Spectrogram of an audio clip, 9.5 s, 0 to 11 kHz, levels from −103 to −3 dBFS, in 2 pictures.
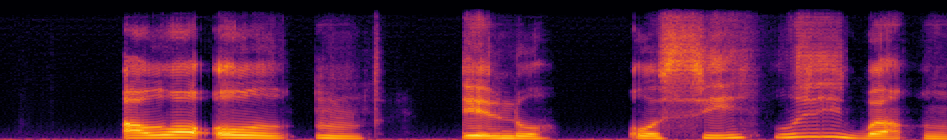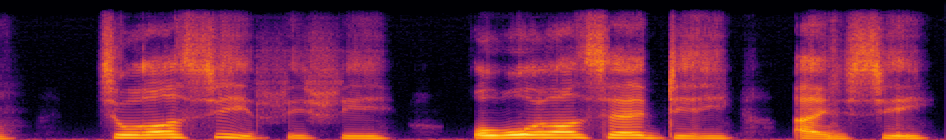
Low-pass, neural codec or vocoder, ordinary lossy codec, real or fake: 9.9 kHz; autoencoder, 22.05 kHz, a latent of 192 numbers a frame, VITS, trained on many speakers; none; fake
